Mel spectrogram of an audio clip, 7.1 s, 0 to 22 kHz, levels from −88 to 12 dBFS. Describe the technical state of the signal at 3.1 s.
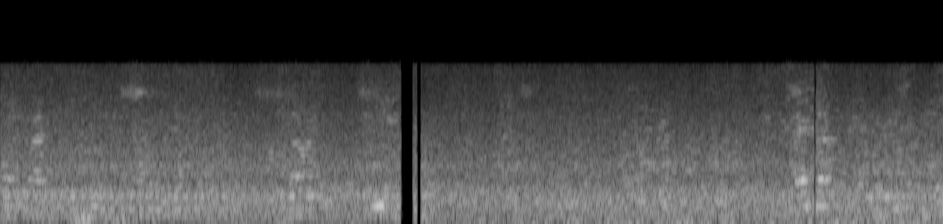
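At 3.1 s the signal is inside a burst of packet loss on an ADPCM call, spanning 3.00 to 3.17 s: about 140 ms dropped across 160 ms, with the longest run at 100 ms, which fits around seven lost packets. The decoder's adaptive predictor and step size drift from the sender's, so the speech breaks into hard-edged silent holes and comes back briefly mistracked.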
